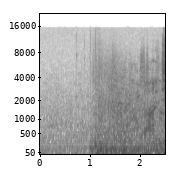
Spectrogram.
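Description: A shell explodes with a loud blast.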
